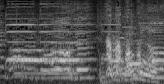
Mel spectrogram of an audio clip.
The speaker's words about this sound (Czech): To je Edův pejsek.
